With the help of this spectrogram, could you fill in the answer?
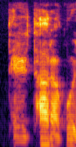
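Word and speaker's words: Δ: 세모하고 x를 표시해 줍니다 이걸 설마 세모라고 읽지는 않겠죠 이걸 읽을 때는 델타라고 읽어 주시면 됩니다 자 그래서 델타 x라는게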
